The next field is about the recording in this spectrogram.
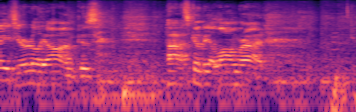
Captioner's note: grunts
